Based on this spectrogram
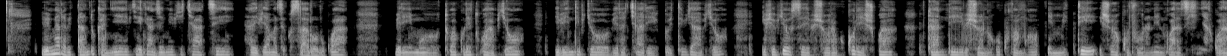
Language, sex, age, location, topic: Kinyarwanda, female, 36-49, Kigali, health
